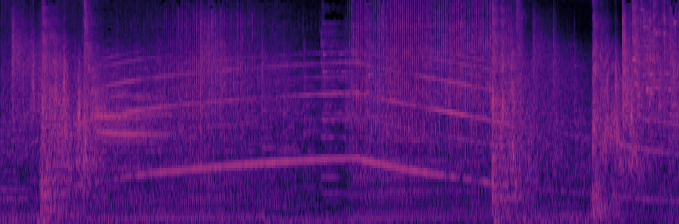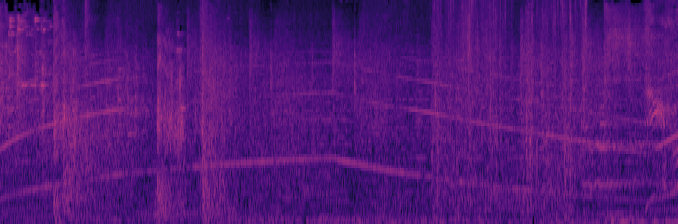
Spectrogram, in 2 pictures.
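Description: A police siren wails slowly up and down while a revolver fires six sharp shots: one about half a second in, the rest spread through the middle. A car engine runs underneath.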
